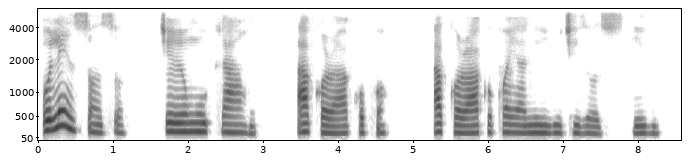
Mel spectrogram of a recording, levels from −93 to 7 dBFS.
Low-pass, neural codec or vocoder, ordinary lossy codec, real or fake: 5.4 kHz; codec, 24 kHz, 1.2 kbps, DualCodec; AAC, 32 kbps; fake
